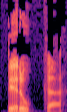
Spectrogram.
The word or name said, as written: Perucca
